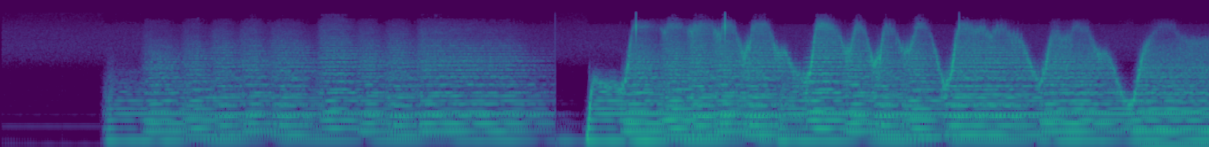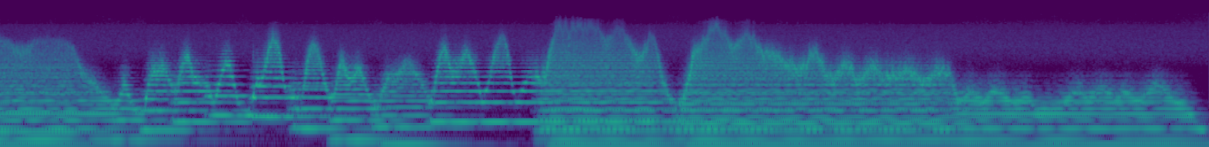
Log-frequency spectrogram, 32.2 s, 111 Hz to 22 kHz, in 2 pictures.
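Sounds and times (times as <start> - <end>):
envelope follower synth strings: 1.4 - 32.2.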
